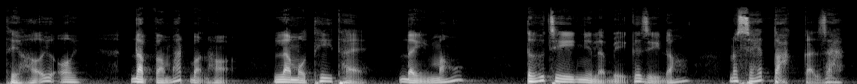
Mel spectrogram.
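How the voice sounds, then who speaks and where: A man narrating a horror story with dramatic, expressive delivery. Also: deep voice, measured pace, husky.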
